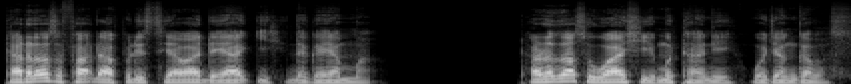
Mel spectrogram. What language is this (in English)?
Hausa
